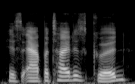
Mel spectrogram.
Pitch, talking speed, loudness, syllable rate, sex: 170 Hz, 180 wpm, -19 LUFS, 5.9 syllables/s, female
